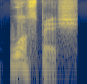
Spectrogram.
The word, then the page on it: waspish: British English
